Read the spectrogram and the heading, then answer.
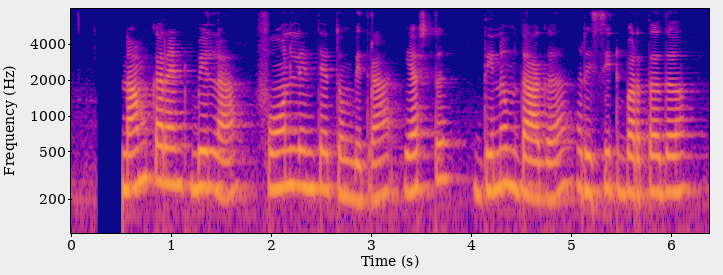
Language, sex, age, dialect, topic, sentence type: Kannada, female, 18-24, Northeastern, banking, question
